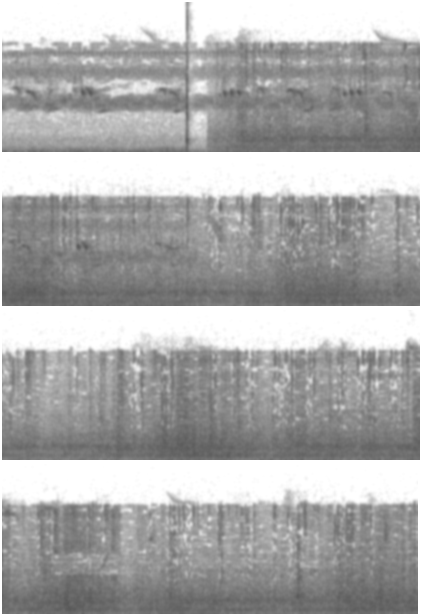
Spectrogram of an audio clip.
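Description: Small DIY model concrete mixer switched on with a click about two seconds in, then its small electric motor running steadily, turning the drum with a gritty whir over a low hum.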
